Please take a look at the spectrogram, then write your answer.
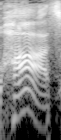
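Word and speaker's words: Haase: Oh, Haas. Okay, so that's how you pronounce his name.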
